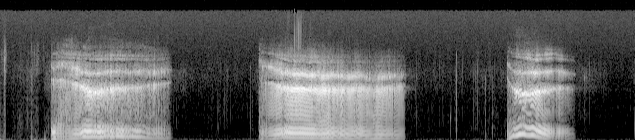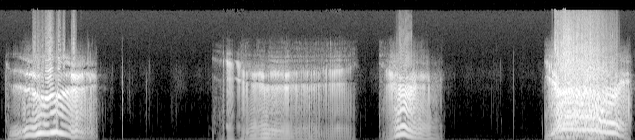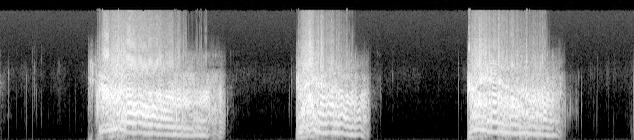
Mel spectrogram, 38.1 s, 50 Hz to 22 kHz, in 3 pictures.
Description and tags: I have three cats, one of which is a small 16 years old lady. The Norwegian Forest cat weighs four times more, and he is not afraid of the small female, with one exception; when she got a bad day and explodes for nothing, you'd better not getting too close!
